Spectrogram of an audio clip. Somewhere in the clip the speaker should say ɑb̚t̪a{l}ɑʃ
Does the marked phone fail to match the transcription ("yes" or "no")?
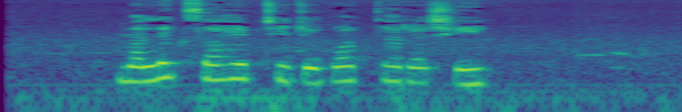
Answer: yes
